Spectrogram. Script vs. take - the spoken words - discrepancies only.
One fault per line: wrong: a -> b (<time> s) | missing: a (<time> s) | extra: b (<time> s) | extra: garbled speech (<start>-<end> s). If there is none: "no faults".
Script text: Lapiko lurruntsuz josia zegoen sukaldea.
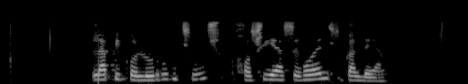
no faults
